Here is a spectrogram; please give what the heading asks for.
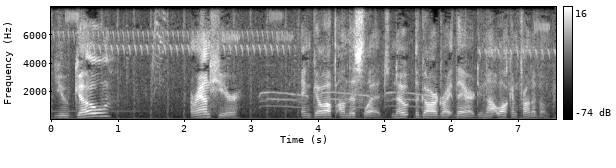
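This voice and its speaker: A man's voice: mid-range voice, noisy background. A man from the Southern US giving casual walkthrough commentary on a video game, full of fillers and asides. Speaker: let's play host. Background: game music.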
